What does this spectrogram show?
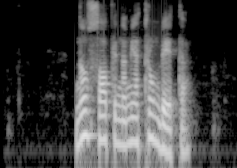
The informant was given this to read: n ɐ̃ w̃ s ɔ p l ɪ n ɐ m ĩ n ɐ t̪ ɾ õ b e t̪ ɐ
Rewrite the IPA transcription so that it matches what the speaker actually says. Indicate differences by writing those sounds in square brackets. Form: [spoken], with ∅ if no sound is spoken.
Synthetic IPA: n ɐ̃ w̃ s ɔ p [ɾ] ɪ n ɐ m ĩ [ɲ] ɐ t̪ ɾ õ b e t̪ ɐ

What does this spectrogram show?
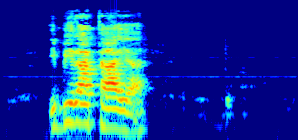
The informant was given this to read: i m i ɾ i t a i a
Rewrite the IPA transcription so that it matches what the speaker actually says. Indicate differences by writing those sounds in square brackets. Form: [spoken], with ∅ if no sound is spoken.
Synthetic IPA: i [b] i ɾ [a] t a [j] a

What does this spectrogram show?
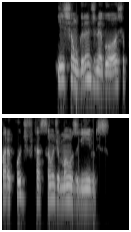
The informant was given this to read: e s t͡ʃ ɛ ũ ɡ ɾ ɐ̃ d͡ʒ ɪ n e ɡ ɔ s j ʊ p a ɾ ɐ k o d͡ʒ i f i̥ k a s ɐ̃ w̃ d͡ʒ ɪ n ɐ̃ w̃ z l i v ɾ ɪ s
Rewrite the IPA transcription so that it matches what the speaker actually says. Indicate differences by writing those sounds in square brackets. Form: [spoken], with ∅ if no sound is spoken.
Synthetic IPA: e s t͡ʃ ɛ ũ ɡ ɾ ɐ̃ d͡ʒ ɪ n e ɡ ɔ s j ʊ p a ɾ ɐ k o d͡ʒ i f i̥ k a s ɐ̃ w̃ d͡ʒ ɪ [m] ɐ̃ w̃ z l i v ɾ ɪ s

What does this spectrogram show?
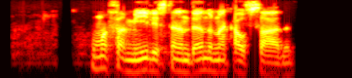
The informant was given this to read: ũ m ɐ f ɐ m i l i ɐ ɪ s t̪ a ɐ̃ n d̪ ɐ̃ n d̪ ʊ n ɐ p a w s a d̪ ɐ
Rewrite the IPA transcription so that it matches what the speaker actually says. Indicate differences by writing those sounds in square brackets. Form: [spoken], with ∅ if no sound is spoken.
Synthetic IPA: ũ m ɐ f [a] m i l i ɐ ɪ s t̪ a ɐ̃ n d̪ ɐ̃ n d̪ ʊ n ɐ [k] a w s a d̪ ɐ

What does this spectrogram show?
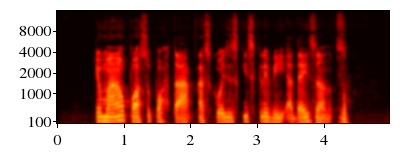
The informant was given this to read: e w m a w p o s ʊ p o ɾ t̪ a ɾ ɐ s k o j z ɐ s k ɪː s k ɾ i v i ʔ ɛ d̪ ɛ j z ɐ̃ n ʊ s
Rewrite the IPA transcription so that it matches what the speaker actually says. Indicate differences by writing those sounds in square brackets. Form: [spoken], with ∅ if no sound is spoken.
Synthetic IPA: e w m a w p [ɔ] s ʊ p o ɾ t̪ a ɾ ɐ s k o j z ɐ s k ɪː s k ɾ [e] v i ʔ [a] d̪ ɛ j z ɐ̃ n ʊ s

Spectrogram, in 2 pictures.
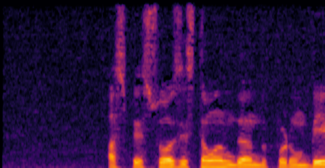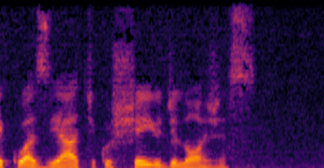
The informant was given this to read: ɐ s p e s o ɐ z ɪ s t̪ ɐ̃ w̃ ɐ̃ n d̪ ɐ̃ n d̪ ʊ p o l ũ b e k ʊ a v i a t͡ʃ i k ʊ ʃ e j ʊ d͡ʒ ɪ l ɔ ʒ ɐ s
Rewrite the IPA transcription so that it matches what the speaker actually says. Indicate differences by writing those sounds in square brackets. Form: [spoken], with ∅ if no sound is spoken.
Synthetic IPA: ɐ s p e s o ɐ z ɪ s t̪ ɐ̃ w̃ ɐ̃ n d̪ ɐ̃ n d̪ ʊ p o [ɾ] ũ b e k ʊ a [z] i a t͡ʃ i k ʊ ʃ e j ʊ d͡ʒ ɪ l ɔ ʒ ɐ s

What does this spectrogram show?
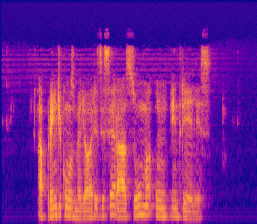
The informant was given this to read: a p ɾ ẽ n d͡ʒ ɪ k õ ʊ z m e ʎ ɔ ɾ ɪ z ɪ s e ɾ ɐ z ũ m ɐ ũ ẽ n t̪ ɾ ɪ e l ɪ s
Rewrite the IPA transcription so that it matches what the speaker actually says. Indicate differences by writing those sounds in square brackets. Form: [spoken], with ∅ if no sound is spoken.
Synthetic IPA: a p ɾ ẽ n d͡ʒ ɪ k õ ʊ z m e ʎ ɔ ɾ ɪ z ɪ s e ɾ [a] z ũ m ɐ ũ ẽ n t̪ ɾ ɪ e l ɪ s

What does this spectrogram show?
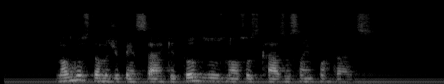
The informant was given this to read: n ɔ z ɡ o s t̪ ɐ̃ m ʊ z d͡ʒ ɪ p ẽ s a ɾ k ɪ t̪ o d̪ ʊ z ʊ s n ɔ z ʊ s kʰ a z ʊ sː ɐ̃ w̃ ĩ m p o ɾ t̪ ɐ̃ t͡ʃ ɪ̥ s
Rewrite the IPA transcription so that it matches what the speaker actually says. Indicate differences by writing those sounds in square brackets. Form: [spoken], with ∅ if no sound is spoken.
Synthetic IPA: n ɔ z ɡ o s t̪ ɐ̃ m ʊ z d͡ʒ ɪ p ẽ s a ɾ k ɪ t̪ o d̪ ʊ z ʊ [z] n ɔ [s] ʊ s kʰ a z ʊ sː ɐ̃ w̃ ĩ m p o ɾ t̪ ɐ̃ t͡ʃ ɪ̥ s

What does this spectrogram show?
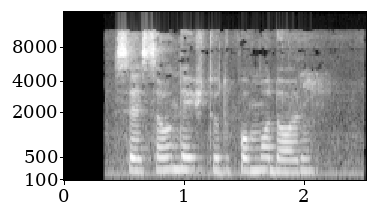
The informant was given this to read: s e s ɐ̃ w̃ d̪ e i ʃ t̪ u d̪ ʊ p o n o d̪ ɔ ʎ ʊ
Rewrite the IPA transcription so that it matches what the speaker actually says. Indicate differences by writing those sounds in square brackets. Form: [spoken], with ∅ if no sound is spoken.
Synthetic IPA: s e s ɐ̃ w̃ d̪ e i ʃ t̪ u d̪ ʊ p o [m] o d̪ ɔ [ɾ] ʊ

